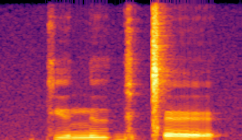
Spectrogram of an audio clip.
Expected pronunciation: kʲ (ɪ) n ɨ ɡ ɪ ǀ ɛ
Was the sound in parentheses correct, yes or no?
no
